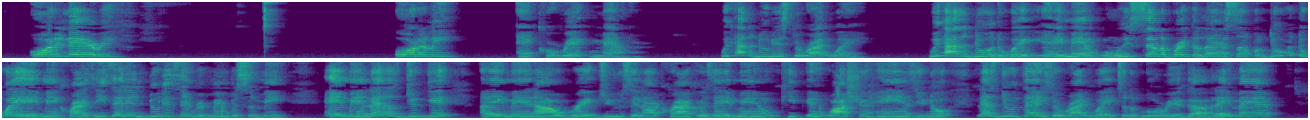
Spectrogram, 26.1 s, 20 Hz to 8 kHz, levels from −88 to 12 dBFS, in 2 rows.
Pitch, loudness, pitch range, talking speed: 230 Hz, -21 LUFS, 205-255 Hz, 170 wpm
